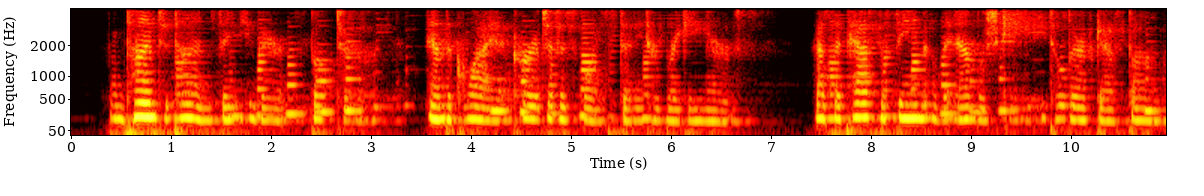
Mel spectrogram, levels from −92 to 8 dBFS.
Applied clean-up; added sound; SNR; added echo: neural mask model DeepFilterNet 3.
